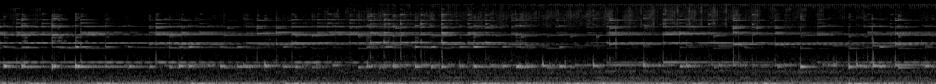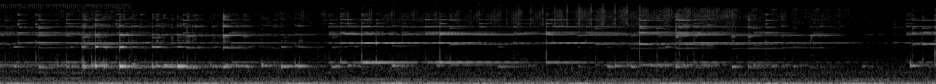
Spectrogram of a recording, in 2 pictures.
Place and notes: Saint-François-de-Sales, France - Quelques cloches de vaches
Quelques vaches dans une prairie, les insectes dans les herbes.
Auvergne-Rhône-Alpes, France métropolitaine, France, 19 August 2016, 18:30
